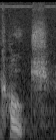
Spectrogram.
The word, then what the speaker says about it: COAACH: to see you and I think you call it coach we do we call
